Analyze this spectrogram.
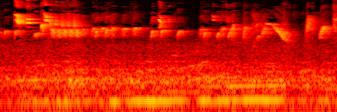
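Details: Caged Moroccan European goldfinch of the Widani type, kept by bird breeders near Casablanca, singing a rapid run of bright twittering notes and short trills, with a faint low hum underneath.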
